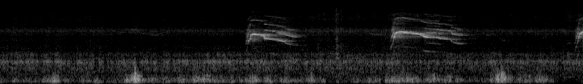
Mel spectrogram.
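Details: Three loud, high-pitched, falling squeals, roughly a second and a half apart, from a Cooper's hawk voicing pleasure while eating a caught rat, heard from a garage door over soft rustling and a low hum.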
